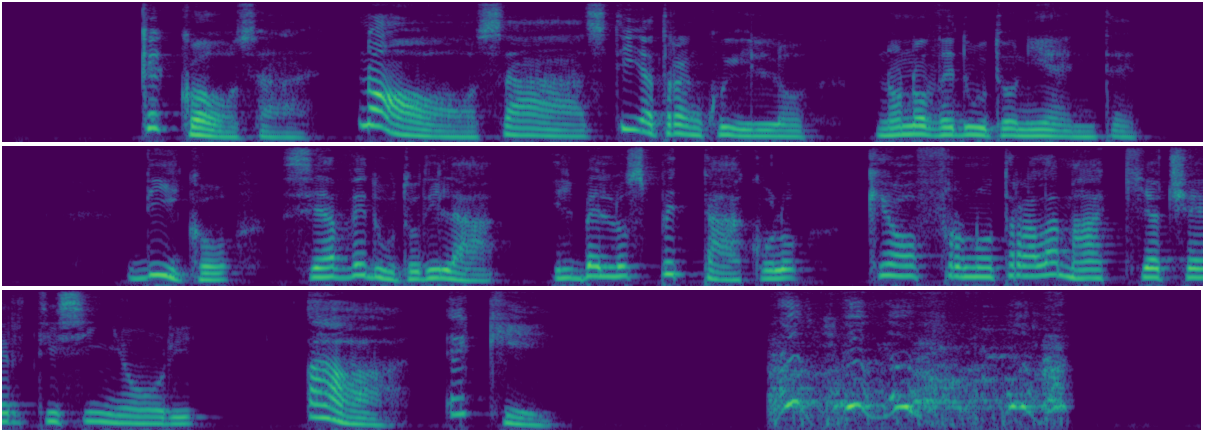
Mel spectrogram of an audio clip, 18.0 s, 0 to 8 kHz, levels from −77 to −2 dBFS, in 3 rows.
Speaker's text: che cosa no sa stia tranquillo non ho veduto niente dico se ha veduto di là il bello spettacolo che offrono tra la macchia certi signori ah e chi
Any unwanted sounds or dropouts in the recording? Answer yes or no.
yes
